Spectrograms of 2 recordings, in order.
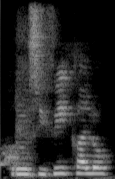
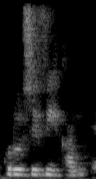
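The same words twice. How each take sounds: First: Raised, higher call of the crowd; crowd shouting. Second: Said in the usual way. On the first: A narrator's reading. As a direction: lector voicing the crowd's demand, moderately raised.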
